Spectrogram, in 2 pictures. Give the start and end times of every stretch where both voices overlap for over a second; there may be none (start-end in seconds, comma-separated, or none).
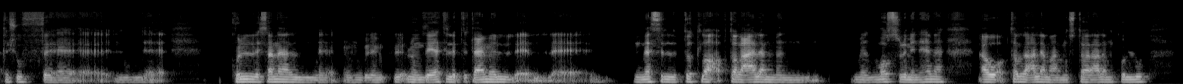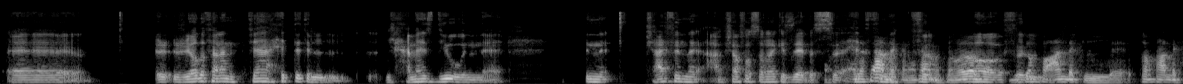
20.2-22.3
